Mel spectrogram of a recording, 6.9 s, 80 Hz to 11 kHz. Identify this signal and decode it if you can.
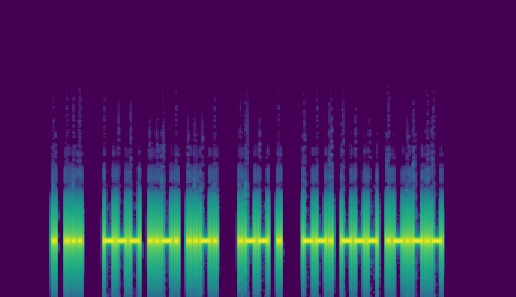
Morse code, heard as a keyed tone, about 27 wpm, 700 Hz. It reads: ES OFF WE GO.
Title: Sentences from Top 200 Words and Abbreviations 28wpm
